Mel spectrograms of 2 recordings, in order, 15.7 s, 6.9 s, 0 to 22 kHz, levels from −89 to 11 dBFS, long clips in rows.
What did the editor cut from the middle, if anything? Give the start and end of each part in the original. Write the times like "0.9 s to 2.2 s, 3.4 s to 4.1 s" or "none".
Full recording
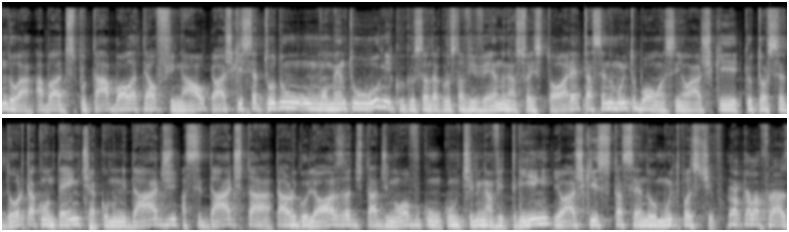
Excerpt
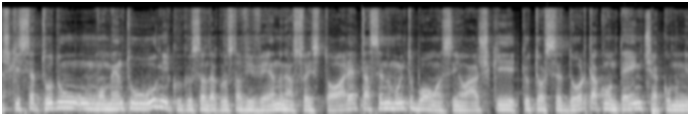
none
